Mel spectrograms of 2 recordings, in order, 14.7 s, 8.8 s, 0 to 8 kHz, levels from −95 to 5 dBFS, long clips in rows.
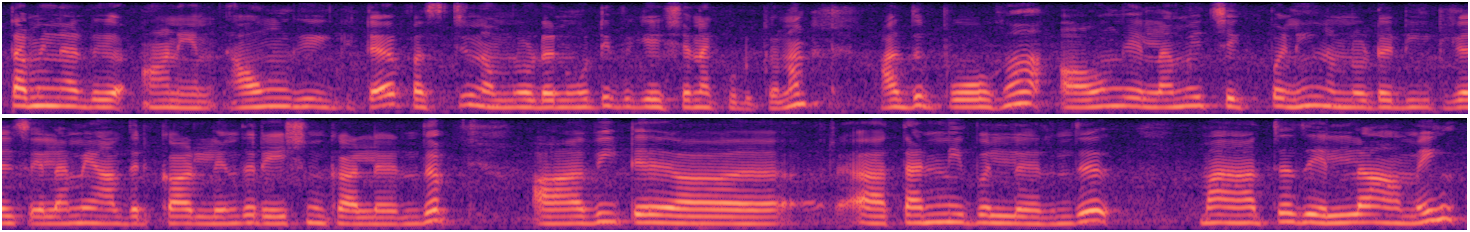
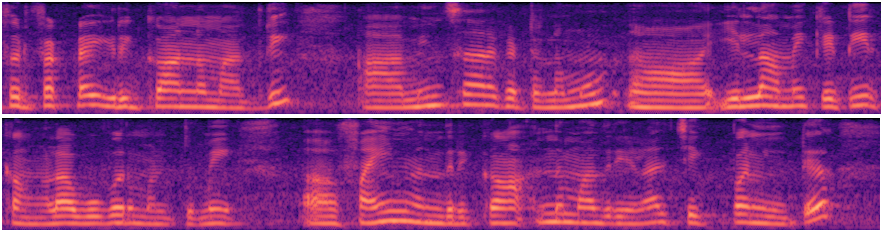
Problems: constant background noise, background conversations at intervals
